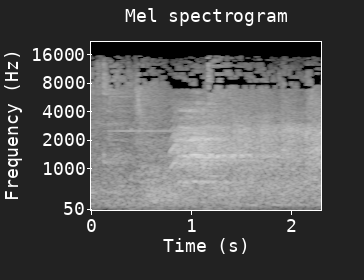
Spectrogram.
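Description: A loud, drawn-out shout rising in about a second in, the kind of cry an épée fencer lets out on scoring a touch.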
